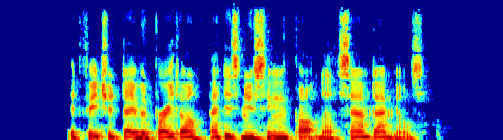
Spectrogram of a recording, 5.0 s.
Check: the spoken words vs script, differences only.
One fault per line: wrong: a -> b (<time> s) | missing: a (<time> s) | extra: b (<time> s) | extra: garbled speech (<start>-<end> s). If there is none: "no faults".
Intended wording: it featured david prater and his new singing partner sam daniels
no faults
